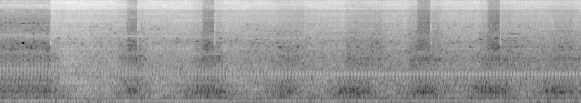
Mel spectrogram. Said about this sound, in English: We'll go ahead and spray the back too.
